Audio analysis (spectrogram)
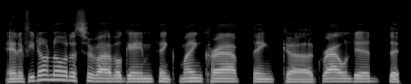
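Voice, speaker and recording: Male gaming podcast co-host, mid-pitched and clean-toned, casual, profane delivery, very dry sound. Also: moderate pace, clean tone, no echo. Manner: informal, freely profane. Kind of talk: casual video game discussion.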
